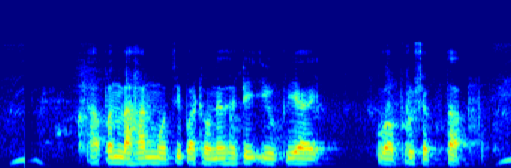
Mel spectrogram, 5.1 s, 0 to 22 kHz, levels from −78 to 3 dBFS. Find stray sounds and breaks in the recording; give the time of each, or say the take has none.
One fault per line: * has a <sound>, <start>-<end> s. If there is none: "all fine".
all fine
